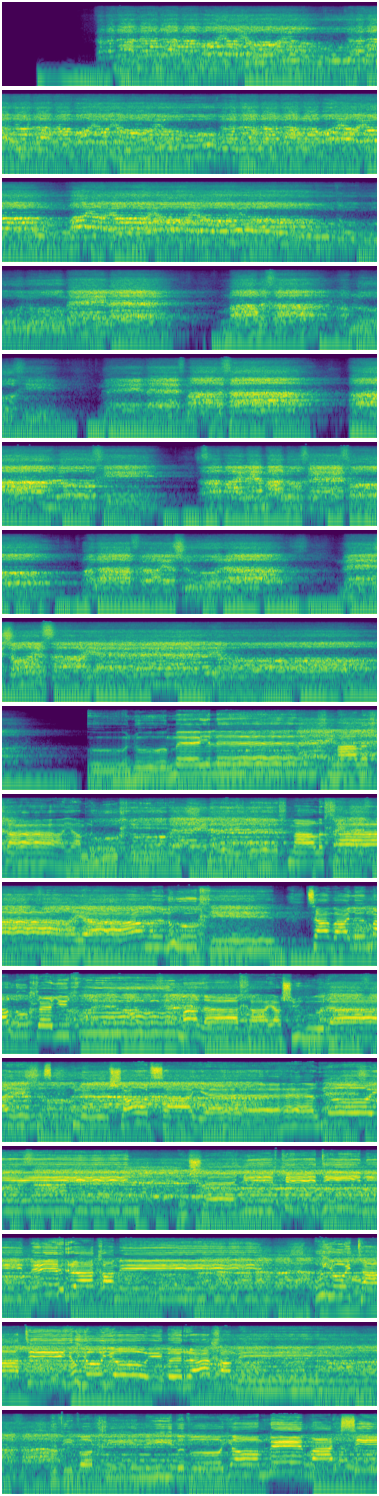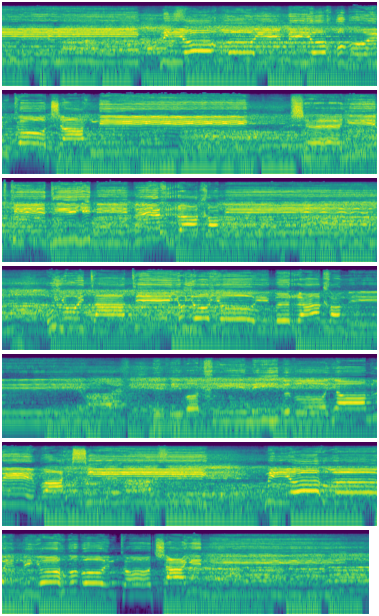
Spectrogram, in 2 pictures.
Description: בפרק השני מתוך סדרת הביצועים הווקאליים
עם הרמוניות עשירות וקולות מרהיבים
